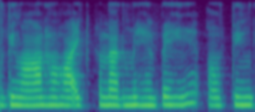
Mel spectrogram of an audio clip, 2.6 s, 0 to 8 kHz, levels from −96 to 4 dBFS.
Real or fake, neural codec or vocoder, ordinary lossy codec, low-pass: fake; autoencoder, 22.05 kHz, a latent of 192 numbers a frame, VITS, trained on one speaker; none; 7.2 kHz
